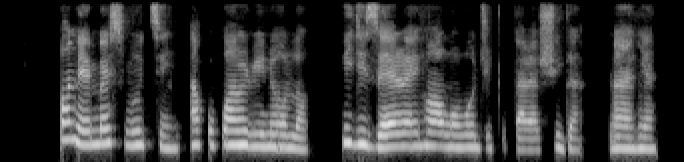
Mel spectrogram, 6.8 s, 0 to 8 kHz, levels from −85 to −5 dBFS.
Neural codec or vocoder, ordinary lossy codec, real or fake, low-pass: codec, 16 kHz in and 24 kHz out, 1.1 kbps, FireRedTTS-2 codec; none; fake; 7.2 kHz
